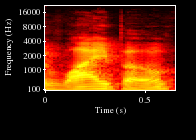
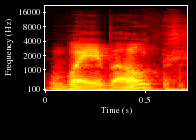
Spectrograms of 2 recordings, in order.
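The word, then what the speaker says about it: Weibo: so webo all right I'm pretty sure it's pronounced waybo uh I know people like to say WBO but it is webo um but WB here is a Chinese uh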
